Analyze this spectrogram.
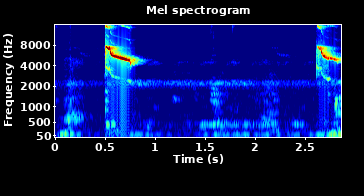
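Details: A breeding female white-eye calls to the male with two piercing downslurred whistles about two seconds apart, quiet background with faint low thumps.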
